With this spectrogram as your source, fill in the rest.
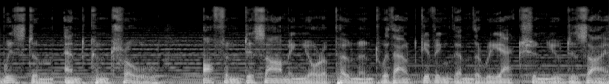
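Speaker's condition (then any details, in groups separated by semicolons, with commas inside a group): No condition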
